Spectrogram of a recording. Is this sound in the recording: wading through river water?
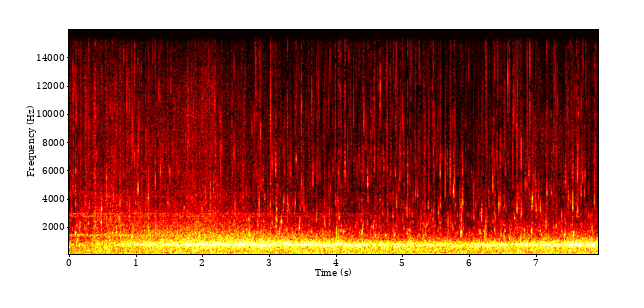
yes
